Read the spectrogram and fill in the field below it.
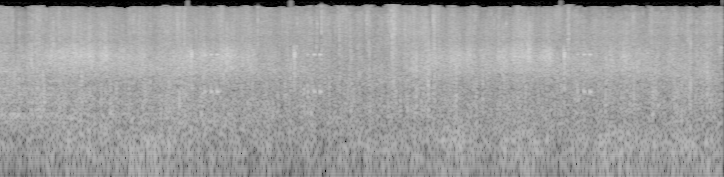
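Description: Wind rushes loudly and steadily past a falling skydiver.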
